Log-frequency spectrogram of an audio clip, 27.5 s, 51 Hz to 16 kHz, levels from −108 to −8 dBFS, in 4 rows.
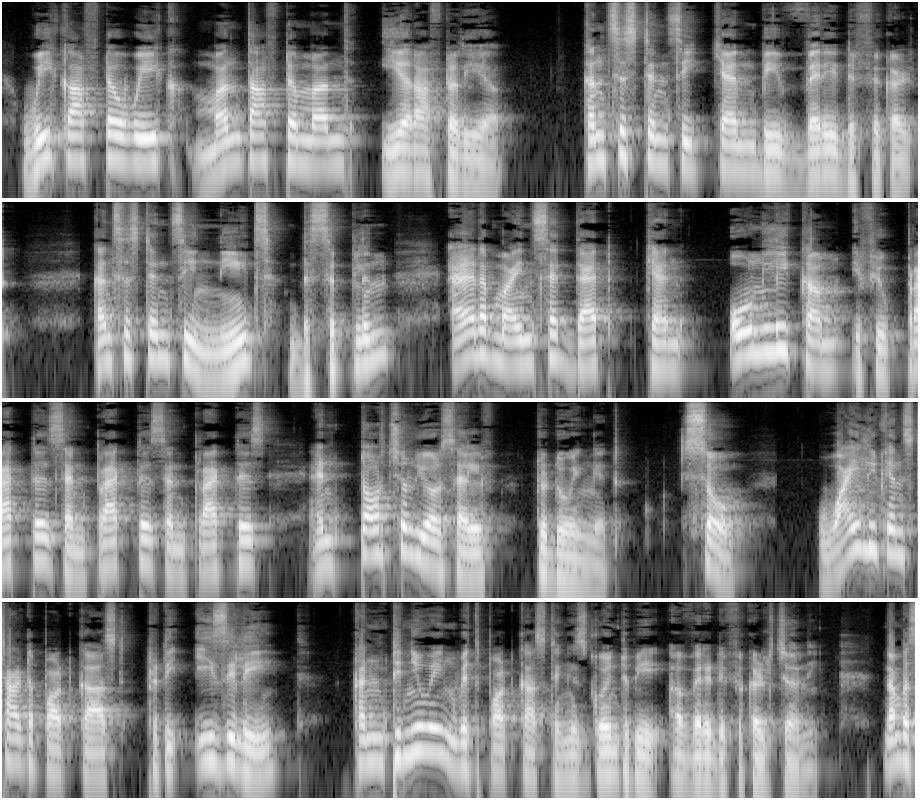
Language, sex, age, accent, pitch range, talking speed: English, male, 40-59, Indian, 110-155 Hz, 125 wpm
